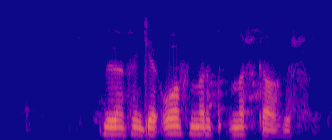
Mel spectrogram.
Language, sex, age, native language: Icelandic, male, 18-19, Icelandic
